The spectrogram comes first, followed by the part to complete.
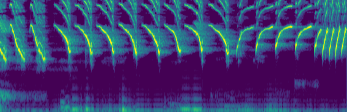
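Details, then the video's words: Canary lure song to set other canaries singing: a steady series of high, falling whistled notes, about four a second, switches to rising slurs and ends in a fast, bright trill. "PANCINGAN EFEKTIF BURUNG KENARI, CORR DORRR!!"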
